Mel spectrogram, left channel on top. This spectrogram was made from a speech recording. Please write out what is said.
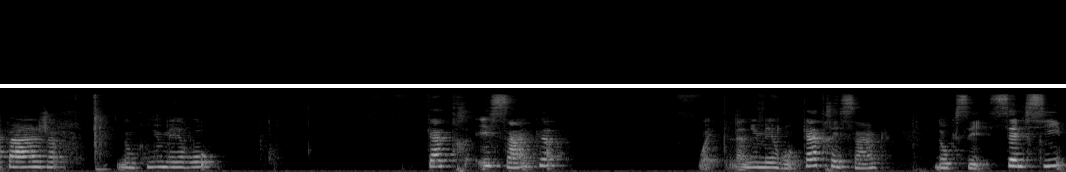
page donc numéro 4 et 5. Ouais, la numéro 4 et 5. Donc c'est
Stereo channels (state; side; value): silent; left; digital silence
